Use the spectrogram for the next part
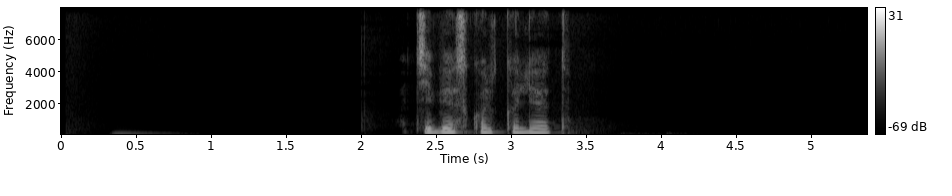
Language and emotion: Russian, neutral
